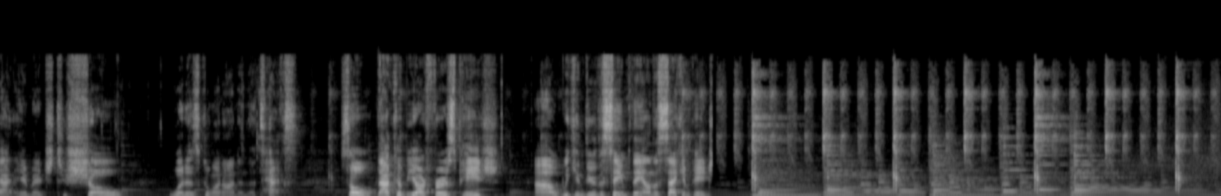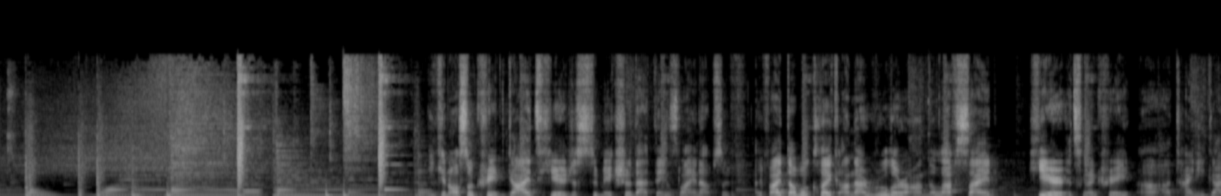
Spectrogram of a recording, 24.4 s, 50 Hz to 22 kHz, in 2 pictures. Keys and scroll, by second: 2.6 w, 5.0 w, 9.9-10.3 typing, 11.0 Delete.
